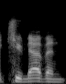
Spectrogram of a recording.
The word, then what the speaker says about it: Cynefin: So I recently came across this decision-making framework that's called Cynefin, and it's spelled Cynefin, so nothing like what you would say reading it and say Cynefin, and that is because it is a Welsh word for habitat or maybe familiar.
